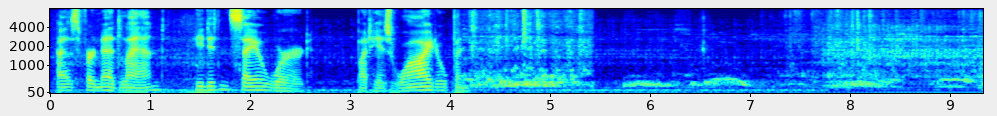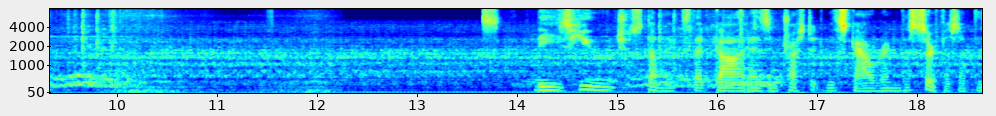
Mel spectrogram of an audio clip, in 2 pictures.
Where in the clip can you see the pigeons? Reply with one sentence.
You can hear the pigeons from 4.0 to 10.3 s and from 13.9 to 16.9 s.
